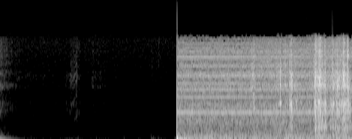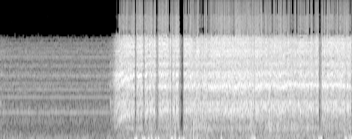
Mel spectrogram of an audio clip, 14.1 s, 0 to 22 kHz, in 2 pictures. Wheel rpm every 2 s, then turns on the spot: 120, 10, 0, 10, 40, 210, 230.
none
